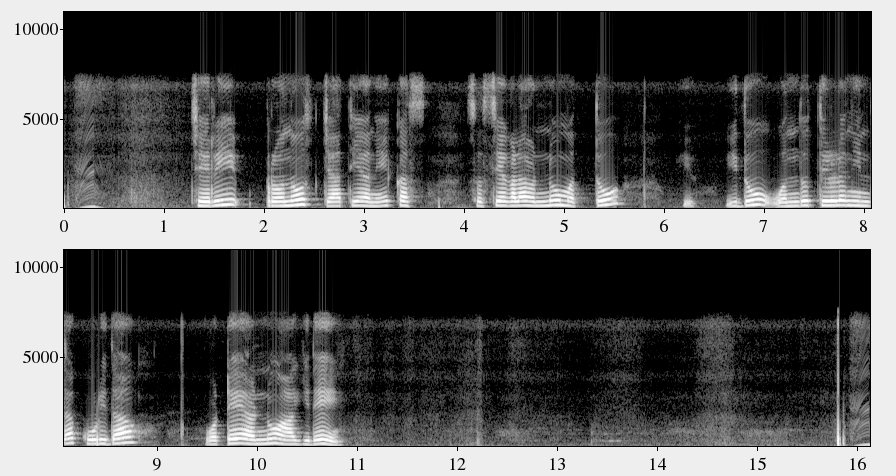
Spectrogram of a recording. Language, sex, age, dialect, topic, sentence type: Kannada, female, 41-45, Mysore Kannada, agriculture, statement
